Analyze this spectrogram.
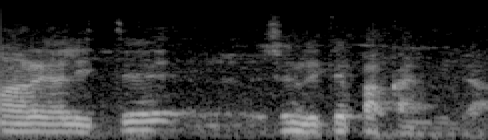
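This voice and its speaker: Somewhat breathy, a man with a fairly high pitch speaks at a very slow pace. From Gabon. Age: 70s. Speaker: opposition politician. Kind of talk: interview. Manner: halting.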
